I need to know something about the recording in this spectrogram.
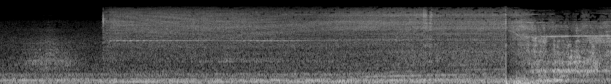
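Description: A plasma cutter hisses and roars loudly as it cuts metal.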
